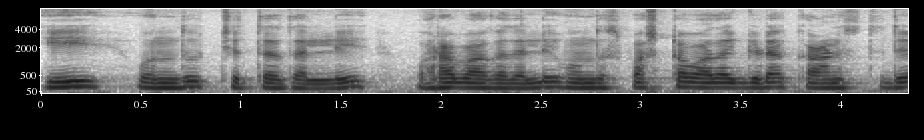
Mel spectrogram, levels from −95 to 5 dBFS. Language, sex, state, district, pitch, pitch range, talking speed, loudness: Kannada, male, Karnataka, Koppal, 130 Hz, 125-140 Hz, 125 wpm, -15 LUFS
